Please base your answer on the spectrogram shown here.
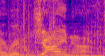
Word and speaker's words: Regina: Oh, that's why Regina rhymes with fun.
